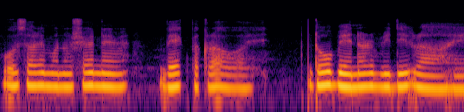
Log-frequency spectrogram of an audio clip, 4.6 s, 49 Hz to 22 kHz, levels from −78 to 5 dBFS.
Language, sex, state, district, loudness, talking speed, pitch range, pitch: Hindi, female, Arunachal Pradesh, Papum Pare, -15 LUFS, 180 wpm, 190-210 Hz, 200 Hz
